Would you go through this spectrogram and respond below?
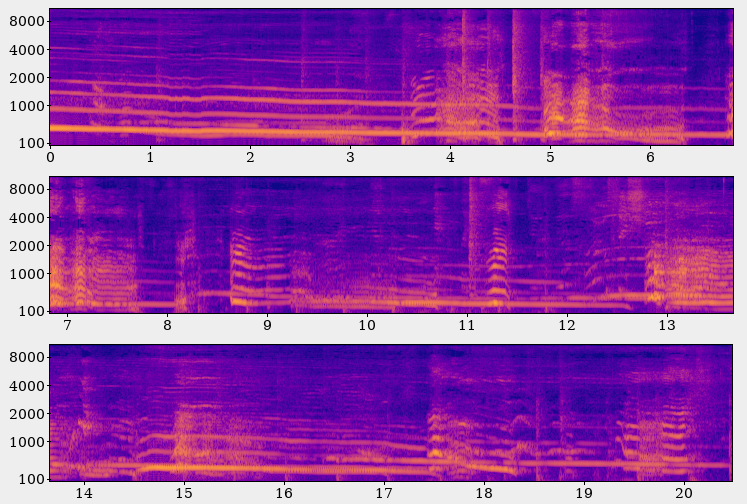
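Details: Mastiff howling on cue when its owner asks it to sing the song of its people: long sliding tones falling slowly from high to low, broken by short yelping bursts every few seconds, with music and applause sounds mixed in.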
